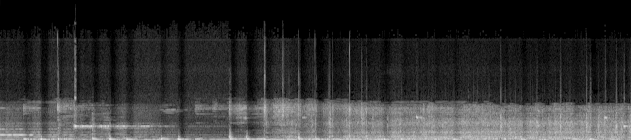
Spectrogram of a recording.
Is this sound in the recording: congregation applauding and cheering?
no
